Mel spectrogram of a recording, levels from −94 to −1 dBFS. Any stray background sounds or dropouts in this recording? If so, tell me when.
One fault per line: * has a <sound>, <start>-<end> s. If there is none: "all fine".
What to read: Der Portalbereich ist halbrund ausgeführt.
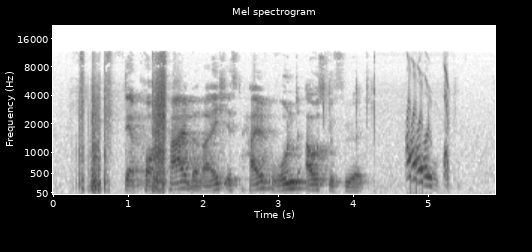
* has a chirp, 4.7-5.3 s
